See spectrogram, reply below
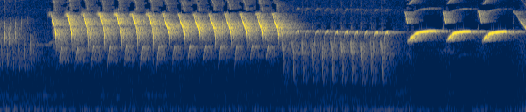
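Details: Domestic canary singing as training for a canary: a brief soft trill, then a fast rolled series of high chirps, a lower buzzy trill, and finally three clear rising whistled notes.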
